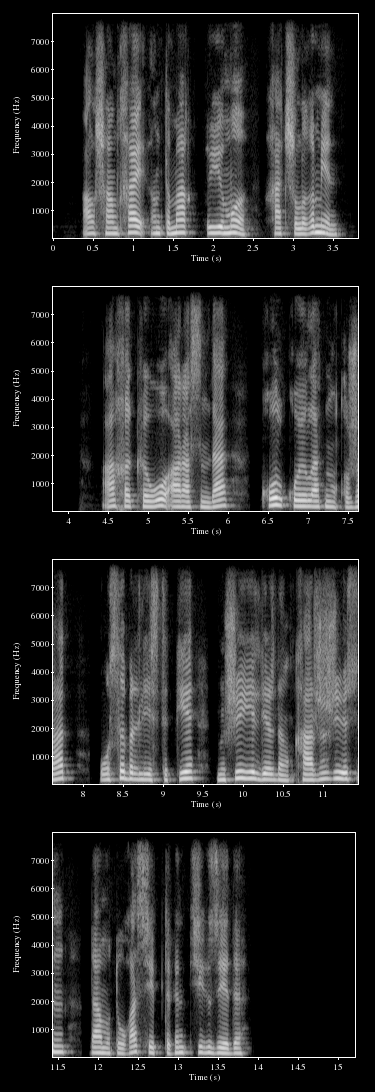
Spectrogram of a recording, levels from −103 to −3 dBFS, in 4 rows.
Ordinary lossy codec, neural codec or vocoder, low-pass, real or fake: none; codec, 16 kHz, 8 kbps, FunCodec, trained on Chinese and English, 25 frames a second; none; fake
